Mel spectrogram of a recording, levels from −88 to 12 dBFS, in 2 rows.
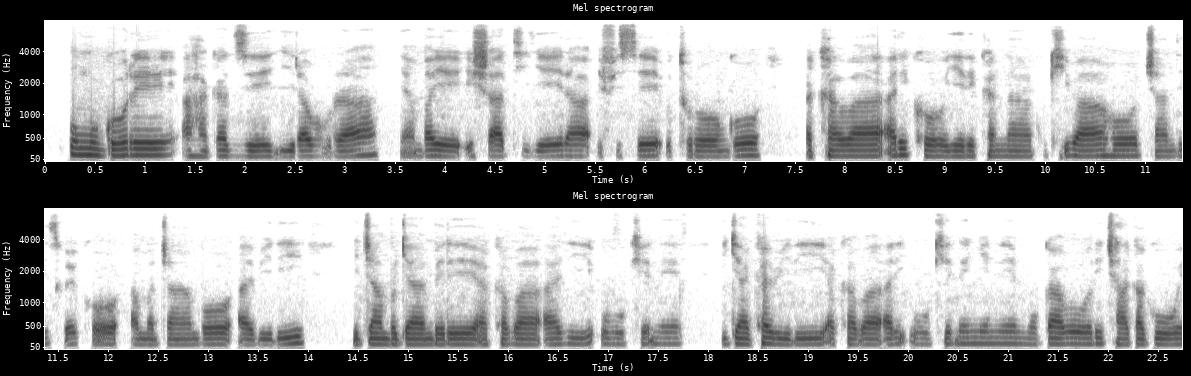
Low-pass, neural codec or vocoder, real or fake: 7.2 kHz; none; real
